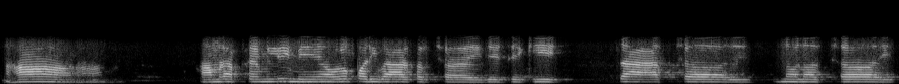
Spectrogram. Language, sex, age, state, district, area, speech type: Maithili, female, 30-45, Bihar, Sitamarhi, rural, conversation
